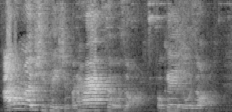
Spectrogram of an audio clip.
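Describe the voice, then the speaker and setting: A woman's voice: mid-range voice, lively intonation, fast, heavy reverb, distant mic, background noise. A young woman co-hosting a casual TV review chat, insisting on her points and repeating them. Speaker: co-host reviewing a TV episode.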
